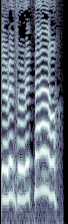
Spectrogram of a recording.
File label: "You'll regret that", Singer; hedgewars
